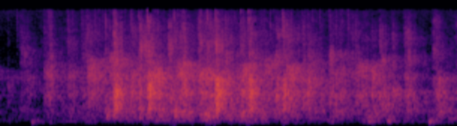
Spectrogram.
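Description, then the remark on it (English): An audience claps steadily for several seconds after the announcements, a dense patter of many hands that swells slightly in the middle and stays at a moderate level throughout, with no one speaking. “It's rare that people clap after the announcements, so that's good.”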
